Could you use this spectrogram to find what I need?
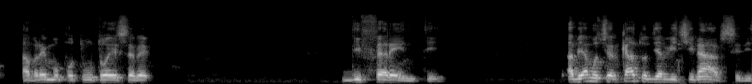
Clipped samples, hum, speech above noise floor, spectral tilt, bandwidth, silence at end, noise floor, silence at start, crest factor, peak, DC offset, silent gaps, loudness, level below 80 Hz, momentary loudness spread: under 0.1%; none; 54 dB; -5.5 dB/octave; 10.5 kHz; 0 s; -75 dBFS; 0.25 s; 18 dB; -6 dBFS; under 0.1%; none; -22 LUFS; -72 dBFS; 13 LU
